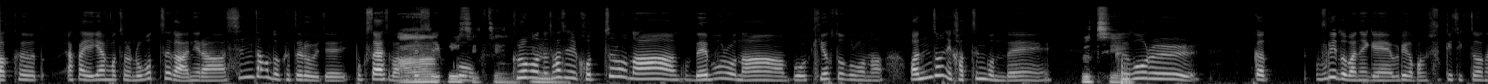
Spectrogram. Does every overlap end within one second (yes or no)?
no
